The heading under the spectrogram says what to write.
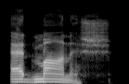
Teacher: admonish has three syllables and the stress is on that second syllable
